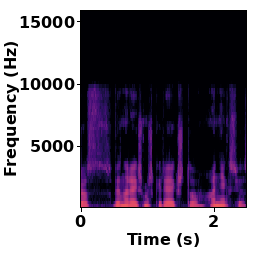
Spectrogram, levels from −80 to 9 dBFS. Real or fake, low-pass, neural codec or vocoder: fake; 9.9 kHz; vocoder, 22.05 kHz, 80 mel bands, Vocos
